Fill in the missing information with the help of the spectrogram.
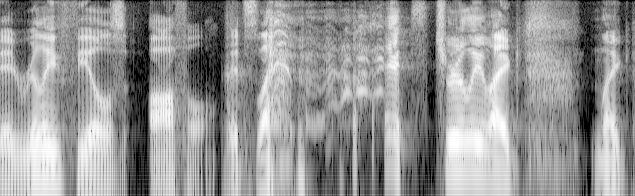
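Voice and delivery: usual speaking voice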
